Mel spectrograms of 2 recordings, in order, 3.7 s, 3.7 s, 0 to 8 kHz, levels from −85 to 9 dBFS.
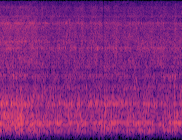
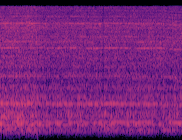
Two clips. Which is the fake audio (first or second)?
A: first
